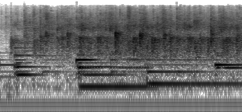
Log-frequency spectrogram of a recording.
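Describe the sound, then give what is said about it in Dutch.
An audience claps for God in a dense, sustained patter, mixed with held keyboard chords that shift every second or so. No one speaks. “Zullen we God nog een applaus geven?”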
